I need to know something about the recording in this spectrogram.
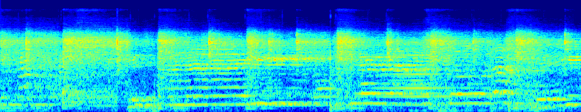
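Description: A military regimental band, clarinets among its instruments, playing a song with a woman singing lead into a microphone, with held notes over a steady beat.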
